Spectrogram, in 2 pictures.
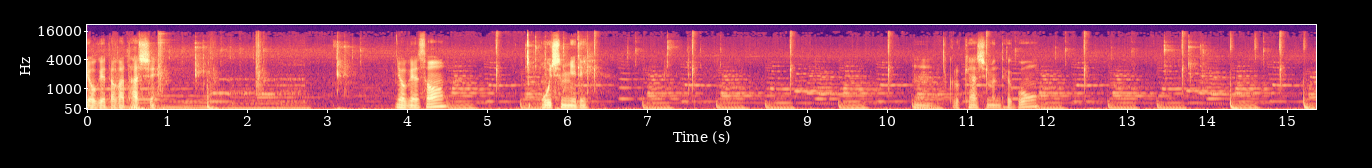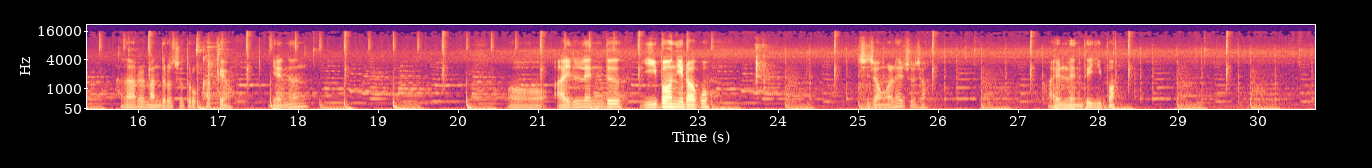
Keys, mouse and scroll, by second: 3.1 p, 3.3 click, 5.5 KP_5, 6.7 click, 7.3 shift+middle click, 11.5 click, 14.6 click, 18.1 click, 23.7 2, 26.3 click, 27.7 middle click, 28.1 click.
